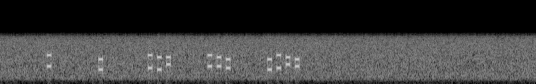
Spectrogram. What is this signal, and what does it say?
DTMF, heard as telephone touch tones, dialled by machine, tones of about 40 ms, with phone line noise. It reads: 9 1 620 984 1607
